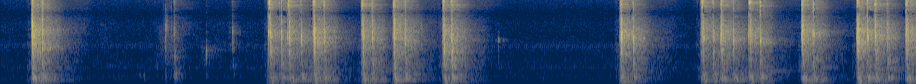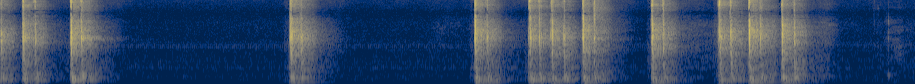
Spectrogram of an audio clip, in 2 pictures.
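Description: Typing on a computer keyboard: three runs of quick keystrokes separated by pauses, with a couple of single key presses in between.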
